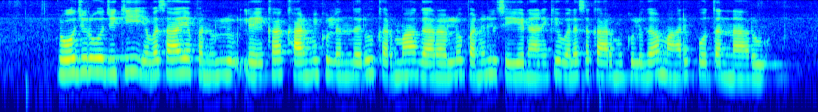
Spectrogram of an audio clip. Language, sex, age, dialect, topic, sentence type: Telugu, female, 25-30, Central/Coastal, agriculture, statement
